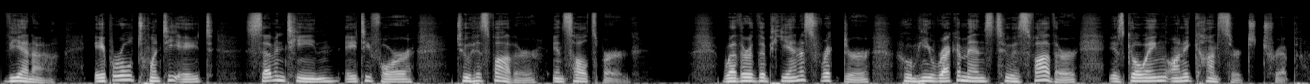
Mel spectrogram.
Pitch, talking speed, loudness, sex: 140 Hz, 130 wpm, -18 LUFS, male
